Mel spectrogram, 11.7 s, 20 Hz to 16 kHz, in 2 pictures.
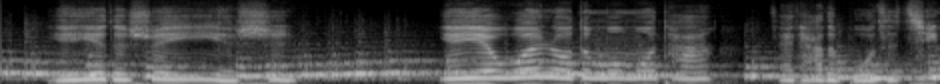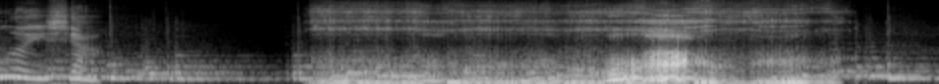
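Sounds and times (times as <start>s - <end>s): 
speech: 0.3s - 2.0s, 2.8s - 6.7s
deep rumbling roar with a rough growling texture: 7.8s - 11.1s.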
